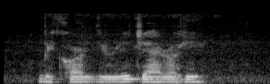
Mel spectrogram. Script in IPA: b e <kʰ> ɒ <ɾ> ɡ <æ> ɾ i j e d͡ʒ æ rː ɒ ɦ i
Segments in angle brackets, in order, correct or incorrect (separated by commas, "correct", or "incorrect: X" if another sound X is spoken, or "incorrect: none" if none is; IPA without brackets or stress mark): correct, correct, incorrect: i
